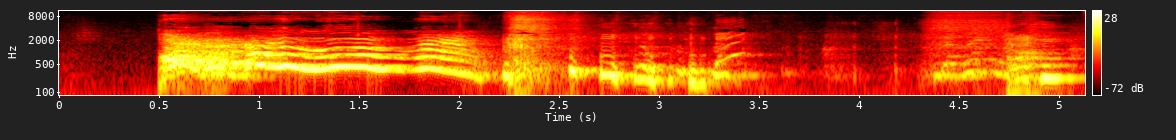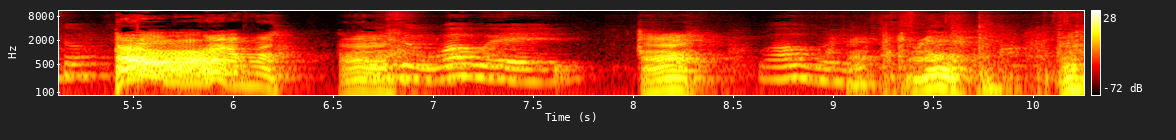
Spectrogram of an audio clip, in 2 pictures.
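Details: A very aggressive Siberian Husky growls and grumbles in wavering, yodel-like bursts over a pillow while a person speaking Italian tries to calm him.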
